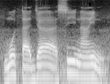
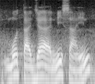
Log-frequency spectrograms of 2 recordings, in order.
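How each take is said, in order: First: The s sound comes before the n sound. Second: The n sound comes before the s sound. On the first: The speaker calls it wrong. "dia tersebut sinain, pun salah" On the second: The speaker calls it right. "sepatutnya sebut nun dulu"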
